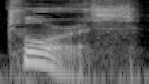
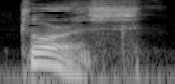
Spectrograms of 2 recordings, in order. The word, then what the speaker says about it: tourists: 这位歌手很受到我们的欢迎。这边还是很受到观光客的欢迎。Tourists, 啊这个念成 tourists, 哦 tourists. Australia has something for everyone.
